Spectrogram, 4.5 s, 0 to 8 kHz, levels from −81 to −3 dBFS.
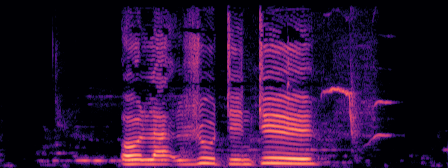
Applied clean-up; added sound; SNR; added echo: none; Bird; 15 dB; none.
